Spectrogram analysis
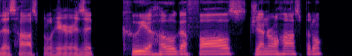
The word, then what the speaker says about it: Cuyahoga: And forgive me if I butcher the name of this hospital here. Is it Cuyahoga Falls General Hospital? Cuyahoga.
